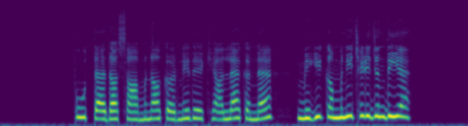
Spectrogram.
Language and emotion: Dogri, fearful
